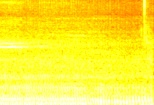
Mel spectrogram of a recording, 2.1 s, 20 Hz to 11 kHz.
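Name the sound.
Royal Enfield Hunter 350 motorcycle engine while riding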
